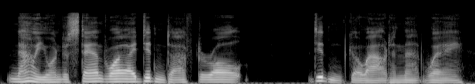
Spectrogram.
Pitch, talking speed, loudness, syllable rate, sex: 115 Hz, 175 wpm, -19 LUFS, 4.3 syllables/s, male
